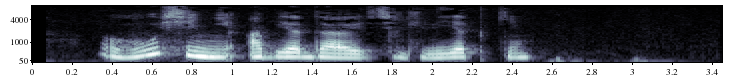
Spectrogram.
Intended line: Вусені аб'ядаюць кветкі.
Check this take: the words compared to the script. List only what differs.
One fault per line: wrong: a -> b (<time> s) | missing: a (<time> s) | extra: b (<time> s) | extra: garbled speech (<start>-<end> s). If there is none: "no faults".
no faults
